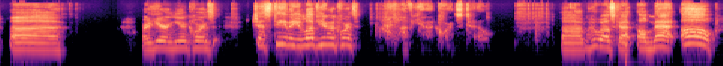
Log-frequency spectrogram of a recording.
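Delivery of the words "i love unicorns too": soft whispered aside; hushed confiding whisper. Real, not acted. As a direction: lean in and whisper it.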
